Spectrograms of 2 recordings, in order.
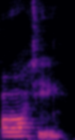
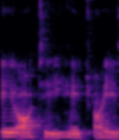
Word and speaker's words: Arthie: pronounce, I think it's Artie. Because it's Art, like A-R-T-H-I-E. So I think it's still Artie, not Arthie, but it could be Arthie. I'm not entirely sure.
